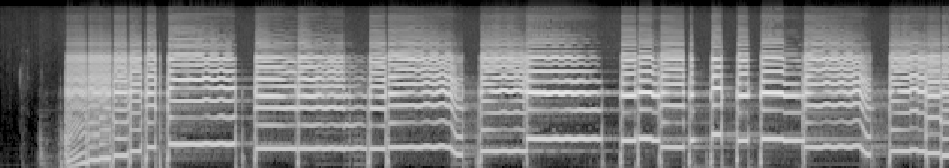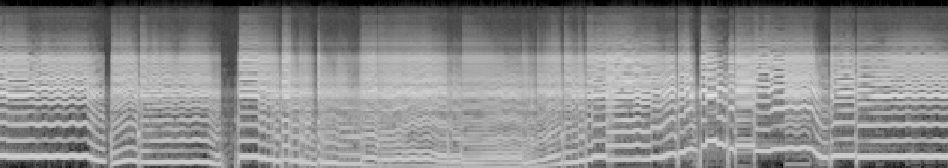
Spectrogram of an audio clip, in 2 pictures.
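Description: Electric guitar played through a Boss Waza-Craft limited edition Tone Bender fuzz pedal with the tone rolled off: loud, thick, sustained distorted notes in a continuous melodic line, including a long slide down and back up.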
